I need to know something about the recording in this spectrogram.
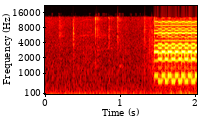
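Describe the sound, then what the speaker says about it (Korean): A telephone starts ringing partway through, a loud sustained electronic ring that comes in abruptly after a quiet stretch with faint background sounds. "예, 전화 받아보겠습니다."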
